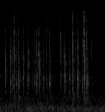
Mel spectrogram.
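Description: Faint keystrokes on a computer keyboard: about a dozen quick, uneven key clicks as a short line of code is typed.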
